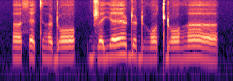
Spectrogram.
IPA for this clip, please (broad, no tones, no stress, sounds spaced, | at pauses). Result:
ɐː s ɛː t ɦ ɐː ɖ ɔ | ɖ͡ʐ ɛ j ɛː ɖ ɛ ɖʱ ɔː t ɖ ɔː ɦ ɐː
